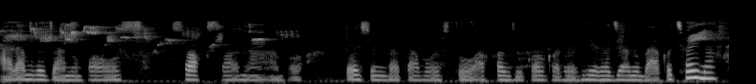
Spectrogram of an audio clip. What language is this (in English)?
Nepali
